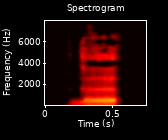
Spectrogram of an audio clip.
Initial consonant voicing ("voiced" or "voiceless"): voiced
